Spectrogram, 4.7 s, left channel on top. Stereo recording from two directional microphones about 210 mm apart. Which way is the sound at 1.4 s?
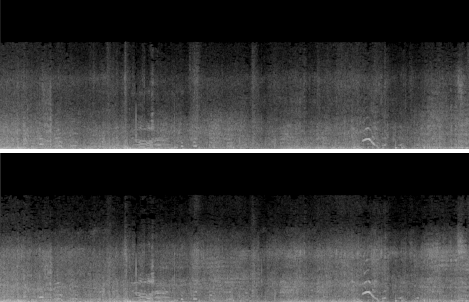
55° left (ahead or behind).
